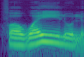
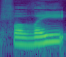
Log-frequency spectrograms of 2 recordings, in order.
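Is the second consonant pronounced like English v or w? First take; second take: w; v. First: The second consonant sounds like English w. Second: The second consonant sounds like English v. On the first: The speaker calls it right. "सिर्फ लिप्स का काम है" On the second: The speaker calls it wrong. "वाव को वी की तरह नहीं पढ़ना है, फ़वई ऐसे नहीं पढ़ना है"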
